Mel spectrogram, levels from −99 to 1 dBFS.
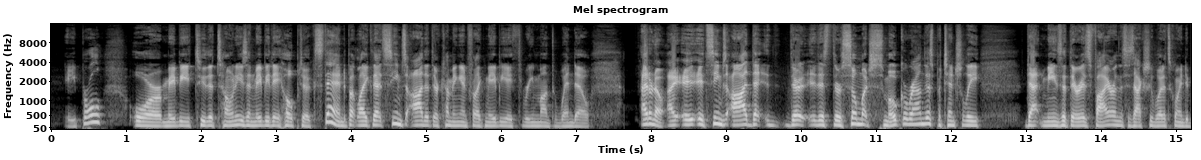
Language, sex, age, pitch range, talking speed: English, male, 30-49, 120-155 Hz, 235 wpm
